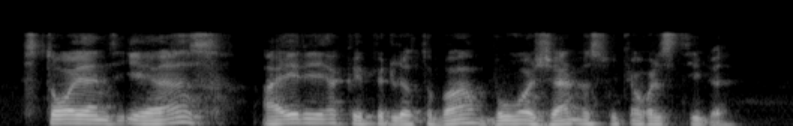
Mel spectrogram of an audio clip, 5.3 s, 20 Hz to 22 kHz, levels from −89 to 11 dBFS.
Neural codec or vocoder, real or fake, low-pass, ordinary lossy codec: codec, 16 kHz, 2 kbps, FunCodec, trained on Chinese and English, 25 frames a second; fake; 7.2 kHz; AAC, 48 kbps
